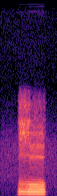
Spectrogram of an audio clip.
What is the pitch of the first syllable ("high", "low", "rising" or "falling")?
low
